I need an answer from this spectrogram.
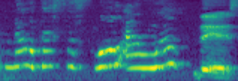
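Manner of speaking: high-pitched delighted squeal of a quote; gushing, way up high; retold excited reaction.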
